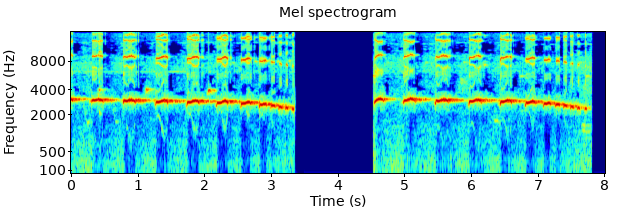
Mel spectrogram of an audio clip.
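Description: A cuckoo singing: two runs of clear, high whistled notes, each run speeding up and dropping in pitch toward its end, with a pause of about a second between them.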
